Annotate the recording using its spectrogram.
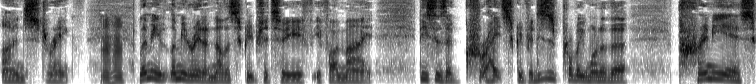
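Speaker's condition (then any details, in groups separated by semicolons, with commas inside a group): No condition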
